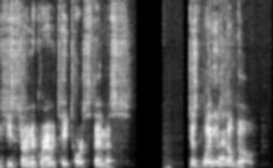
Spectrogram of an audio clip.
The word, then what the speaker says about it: Themis: I fucking mispronounce this all the time. It's close enough. It is Themis, yeah.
